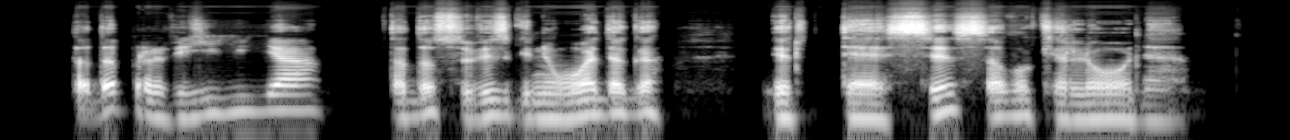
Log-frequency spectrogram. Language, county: Lithuanian, Panevėžys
